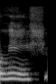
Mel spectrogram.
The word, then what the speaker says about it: niche: a group of people a narrow Niche or niche as you Americans say that has a problem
